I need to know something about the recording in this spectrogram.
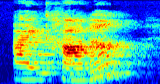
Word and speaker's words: Aykanna: right now that there's an awesome song by ikana which is spelled a y k a n n a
